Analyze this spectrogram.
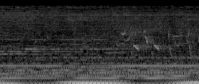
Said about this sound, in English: You hear the sound of very distinct bird song. Very similar to the day that you walked into the chapel.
